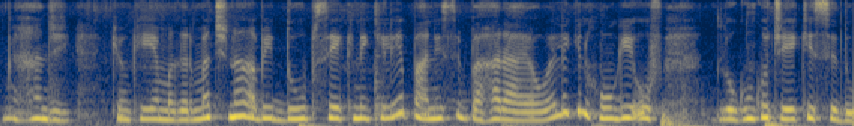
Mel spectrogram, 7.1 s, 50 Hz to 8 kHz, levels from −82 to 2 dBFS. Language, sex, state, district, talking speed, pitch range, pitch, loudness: Hindi, female, Bihar, West Champaran, 210 wpm, 225-255 Hz, 240 Hz, -15 LUFS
